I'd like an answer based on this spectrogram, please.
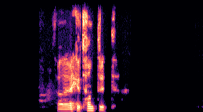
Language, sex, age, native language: Icelandic, male, 40-49, Icelandic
